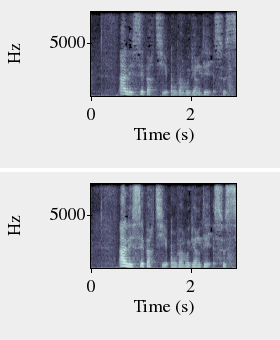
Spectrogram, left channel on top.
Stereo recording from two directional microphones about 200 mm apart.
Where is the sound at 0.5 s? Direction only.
50° right (ahead or behind).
